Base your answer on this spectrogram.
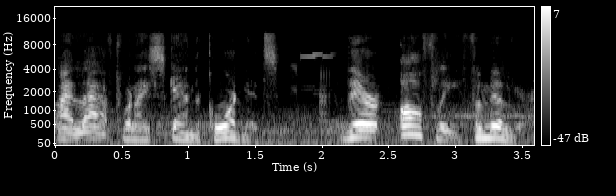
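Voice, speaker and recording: A man voicing a small, chatty robot companion in a video game, an eager and wry helpful guide with an expressive, conversational delivery. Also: medium pitch, normal speed, creaky. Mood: wistful, wry. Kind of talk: video game voice acting, mission dialogue. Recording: game music under the voice. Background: game music.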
